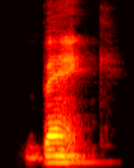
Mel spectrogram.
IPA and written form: bæŋk (bank)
